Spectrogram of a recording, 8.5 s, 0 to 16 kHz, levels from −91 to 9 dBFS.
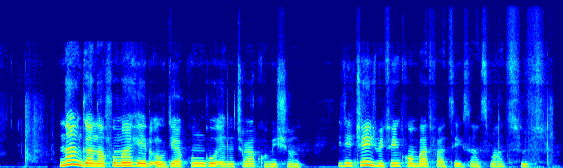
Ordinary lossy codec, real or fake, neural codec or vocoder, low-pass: Opus, 24 kbps; fake; vocoder, 44.1 kHz, 128 mel bands, Pupu-Vocoder; 14.4 kHz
